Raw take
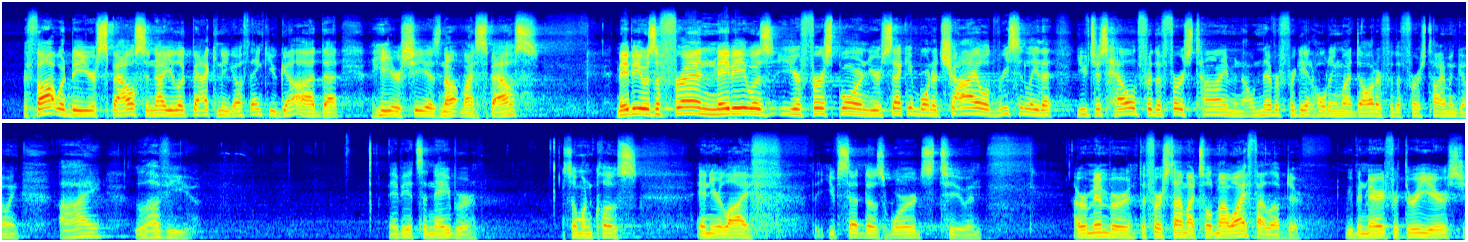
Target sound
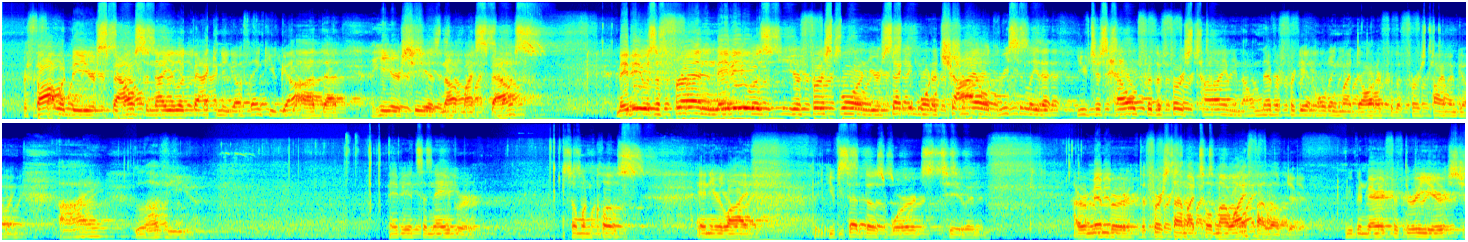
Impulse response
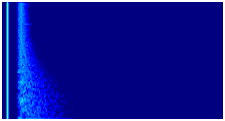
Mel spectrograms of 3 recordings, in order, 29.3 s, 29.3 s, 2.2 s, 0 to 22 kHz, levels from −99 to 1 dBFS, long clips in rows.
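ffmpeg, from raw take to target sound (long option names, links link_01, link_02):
-filter_complex "[0:a]acompressor=mode=upward:threshold=-29dB:ratio=2.5,asplit=2[link_01][link_02];[link_02]highpass=frequency=720:poles=1,volume=20dB,asoftclip=type=tanh:threshold=-5dB[link_03];[link_01][link_03]amix=inputs=2:normalize=0,lowpass=frequency=3500:poles=1,volume=-6dB,asplit=2[link_04][link_05];[1:a]atrim=start_sample=2205,adelay=93[link_06];[link_05][link_06]afir=irnorm=-1:irlink=0,volume=-1dB[link_07];[link_04][link_07]amix=inputs=2:normalize=0"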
